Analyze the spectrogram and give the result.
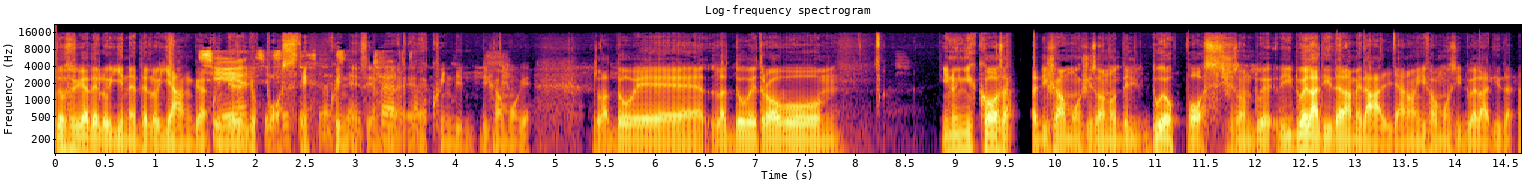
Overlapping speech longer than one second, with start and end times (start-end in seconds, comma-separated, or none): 1.4-3.7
